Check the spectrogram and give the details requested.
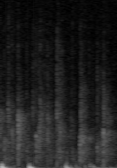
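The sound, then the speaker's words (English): Brief, scattered clapping from a small audience applauding Reverend Michael Moore, irregular and fairly quiet, with a few dull low thumps mixed in and no voices. “And again, let's give another hand of applause to Reverend Michael Moore.”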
